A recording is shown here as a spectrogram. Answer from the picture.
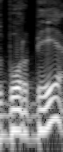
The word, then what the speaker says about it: Bourbia: de mon nom de famille qui se prononce Borbea euh, en, arabe hein, et qui est écrit orthographié Bourbia avec un A.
